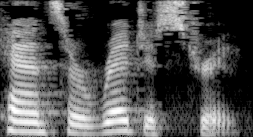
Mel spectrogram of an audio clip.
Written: cancer registry

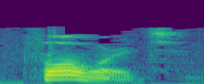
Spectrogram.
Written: Forwards

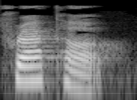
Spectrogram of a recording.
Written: track up

